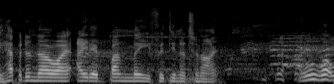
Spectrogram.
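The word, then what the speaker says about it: bánh mì: sisters will be happy to know I ad bun me for dinner tonight oh what was in it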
